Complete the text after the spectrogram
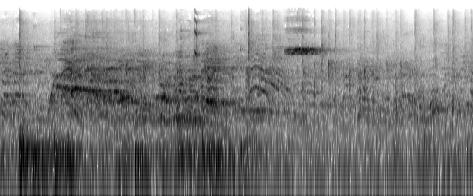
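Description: Young women shout and cheer across an echoing gym.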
